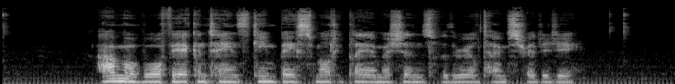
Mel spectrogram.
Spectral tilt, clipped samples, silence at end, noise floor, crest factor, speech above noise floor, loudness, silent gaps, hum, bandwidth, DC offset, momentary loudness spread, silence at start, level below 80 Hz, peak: -3.5 dB/octave; under 0.1%; 0.5 s; -48 dBFS; 20 dB; 28 dB; -19 LUFS; none; none; 16 kHz; under 0.1%; 22 LU; 0.05 s; -44 dBFS; 0 dBFS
